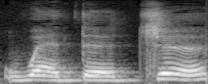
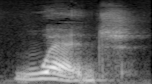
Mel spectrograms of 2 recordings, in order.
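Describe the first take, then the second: First: An extra D sound is pronounced before the ending. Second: No separate D sound is pronounced before the ending. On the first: The speaker calls it wrong. "We're not saying wedge, no, no, no" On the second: The speaker calls it right. "we're saying wedge. Just imagine the D isn't there"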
